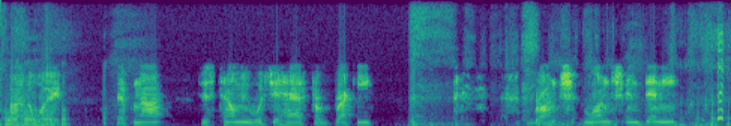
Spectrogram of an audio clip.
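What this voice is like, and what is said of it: Put-on Australian accent. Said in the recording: “That was a good Aussie accent... That was really good. I thought it was a little bit Kiwi for a while.”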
